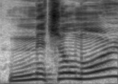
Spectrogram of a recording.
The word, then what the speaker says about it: Michelmore: We're very, very pleased to have Jess Michelmore.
